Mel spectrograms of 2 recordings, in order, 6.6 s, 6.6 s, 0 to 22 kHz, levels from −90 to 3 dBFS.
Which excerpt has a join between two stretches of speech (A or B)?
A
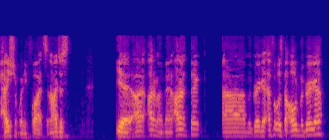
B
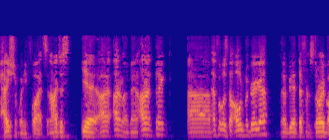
B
